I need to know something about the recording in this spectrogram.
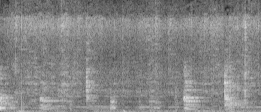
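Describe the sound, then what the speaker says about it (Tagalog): Ginger sautéing in a pan, a close, continuous sizzle broken by scraping stirs at irregular moments, with no voices. "Gisa-gisa muna natin hanggang lagun."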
